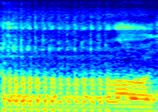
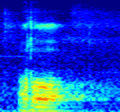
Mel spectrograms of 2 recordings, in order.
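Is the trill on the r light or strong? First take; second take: strong; light. First: The r has a strong, exaggerated trill. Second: The r has a light, brief trill. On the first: The speaker calls it wrong. "jangan seperti itu" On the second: The speaker calls it right. "Sekedarnya saja atau secukupnya saja"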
